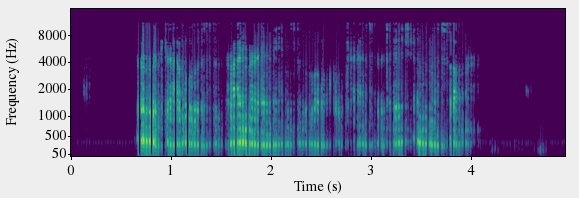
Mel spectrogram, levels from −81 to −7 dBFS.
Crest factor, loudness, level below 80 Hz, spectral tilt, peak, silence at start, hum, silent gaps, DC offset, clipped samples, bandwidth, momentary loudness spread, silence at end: 24 dB; -28 LUFS; -54 dBFS; -3.5 dB/octave; -6 dBFS; 0.7 s; none; none; under 0.1%; under 0.1%; 11.5 kHz; 14 LU; 0.95 s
